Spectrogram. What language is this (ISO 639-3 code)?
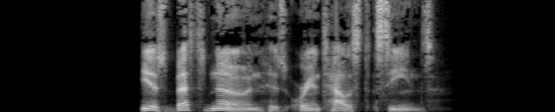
eng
